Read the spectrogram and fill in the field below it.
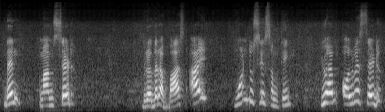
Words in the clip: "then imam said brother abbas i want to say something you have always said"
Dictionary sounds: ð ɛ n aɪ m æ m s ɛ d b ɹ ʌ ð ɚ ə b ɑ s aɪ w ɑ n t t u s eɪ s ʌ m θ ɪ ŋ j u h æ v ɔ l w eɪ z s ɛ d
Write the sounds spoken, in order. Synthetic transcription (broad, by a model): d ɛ n m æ m s ɛ d b ɹ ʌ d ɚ ə b ɑ s aɪ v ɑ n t t u s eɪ s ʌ m t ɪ ŋ j u h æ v ɔ l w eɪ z s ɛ d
